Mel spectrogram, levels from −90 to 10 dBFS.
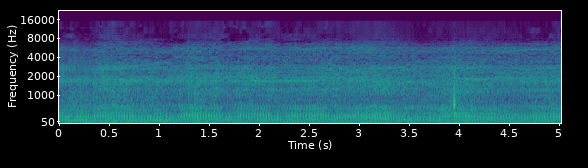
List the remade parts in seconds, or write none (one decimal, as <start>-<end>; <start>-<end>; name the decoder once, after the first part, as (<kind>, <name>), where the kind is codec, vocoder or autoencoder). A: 2.8-4.6 (codec, SNAC)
